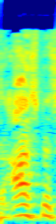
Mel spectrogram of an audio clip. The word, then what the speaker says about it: Auspice: And Auspice. you pronounced it correctly, I know, too.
